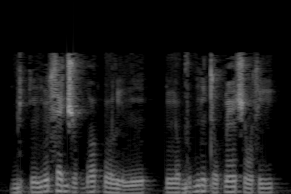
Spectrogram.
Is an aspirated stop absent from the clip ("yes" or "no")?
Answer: yes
